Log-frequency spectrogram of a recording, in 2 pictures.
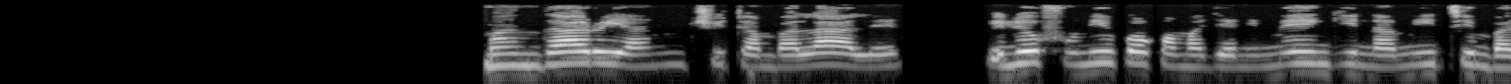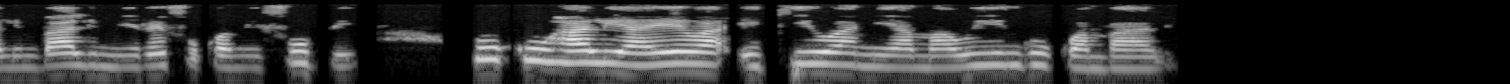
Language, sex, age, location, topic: Swahili, female, 25-35, Dar es Salaam, agriculture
